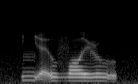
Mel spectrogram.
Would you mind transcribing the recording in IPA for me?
ʎ ɛ̰ u̯ v ɔ i̯ ɭ u

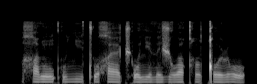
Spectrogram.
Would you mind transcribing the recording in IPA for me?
χ ɑ ð ũ kʼ u ʎ i tʼ u χ æː t͡ʃʼ o lʲ e ð e ʒ oː qʰ ɑ̃ ǃ o ɭ oː

